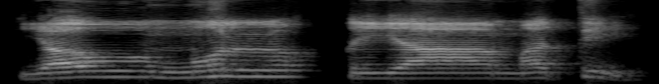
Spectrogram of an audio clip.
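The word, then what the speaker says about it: يوم القيامة: Now you read them together and you do not pronounce this alif, it becomes hamzatul wasl. And now it becomes yawmul, mim combines with the lam, yawmul qiyamati, a day of resurrection, a day of judgment.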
